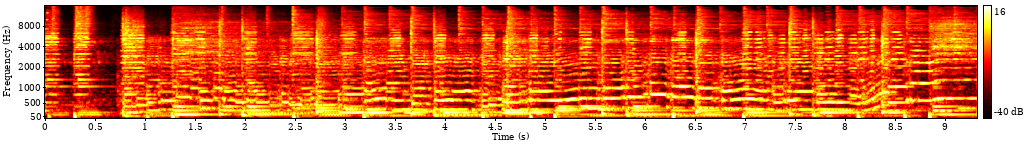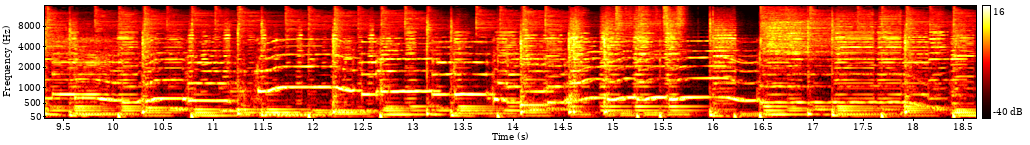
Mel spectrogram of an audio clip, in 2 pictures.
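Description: Zydeco band playing live: an electric guitar plays a lead line with bent, sliding notes over bass guitar and drums.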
